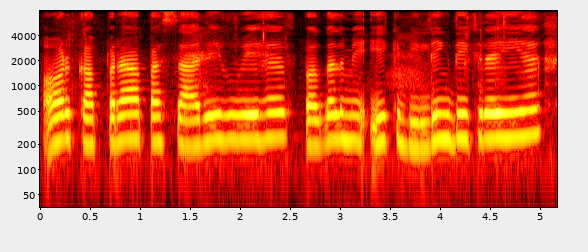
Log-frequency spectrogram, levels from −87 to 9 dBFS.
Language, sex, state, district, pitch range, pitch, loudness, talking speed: Hindi, female, Bihar, Patna, 210-235 Hz, 225 Hz, -16 LUFS, 140 wpm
